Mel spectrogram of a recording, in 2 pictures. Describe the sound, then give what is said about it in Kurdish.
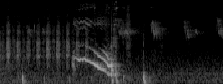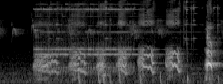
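A cartoon dog pants and gives high whining calls, the first sweeping downward in pitch, followed by short breathy bursts; partway through, a sustained ringing tone like a telephone bell joins under further rapid panting. “سەیری سەگەکە بکە، بازایە.”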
